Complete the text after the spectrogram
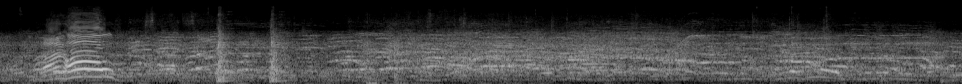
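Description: A crowd cheers and shouts loudly in a large hall.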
